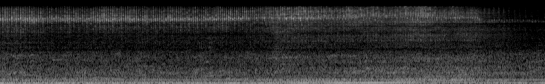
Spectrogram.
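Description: A motor vehicle's engine idling steadily, its low hum swelling for a moment about three seconds in.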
